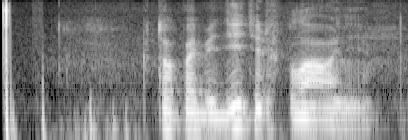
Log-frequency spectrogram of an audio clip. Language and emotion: Russian, neutral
